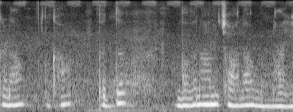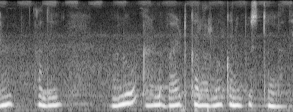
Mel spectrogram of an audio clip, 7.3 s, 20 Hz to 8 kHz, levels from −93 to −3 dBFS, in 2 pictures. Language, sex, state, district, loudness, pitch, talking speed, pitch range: Telugu, female, Telangana, Mahabubabad, -13 LUFS, 210 Hz, 105 wpm, 195-225 Hz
